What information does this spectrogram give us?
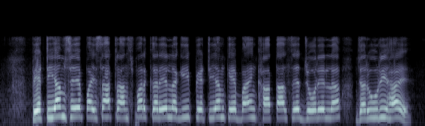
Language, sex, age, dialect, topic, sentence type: Magahi, male, 56-60, Southern, banking, statement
